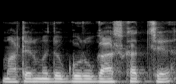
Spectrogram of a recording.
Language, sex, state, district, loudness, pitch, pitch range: Bengali, male, Tripura, Dhalai, -15 LUFS, 130 Hz, 125-135 Hz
